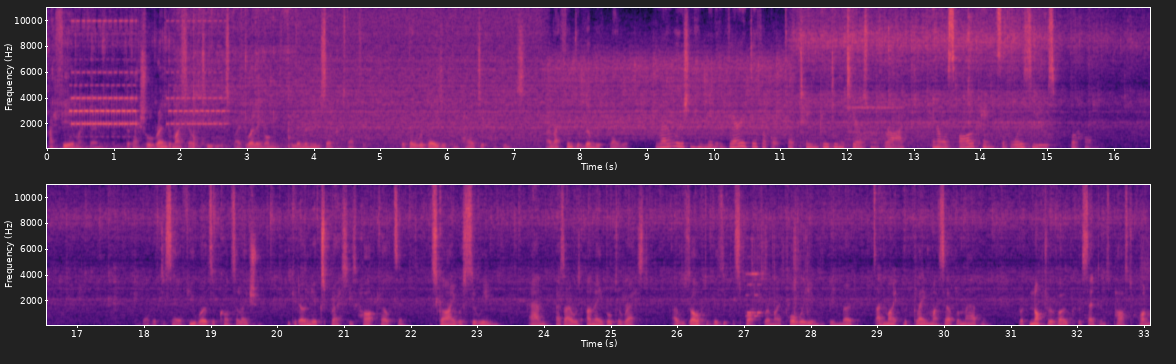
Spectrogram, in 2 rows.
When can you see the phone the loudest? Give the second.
1 s.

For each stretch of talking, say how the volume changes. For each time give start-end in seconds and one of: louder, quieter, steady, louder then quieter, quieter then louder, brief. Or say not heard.
0.0-15.8 steady
17.9-33.0 steady.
